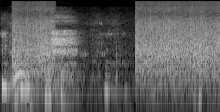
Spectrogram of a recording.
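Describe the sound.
A brief chuckling voice, then after a short pause a canned applause effect from a soundboard applause button cuts in abruptly: a steady, dense wash of clapping at fairly loud level that runs to the end.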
